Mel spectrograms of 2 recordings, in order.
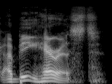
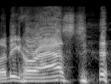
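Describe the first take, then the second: First: It is said quietly and politely. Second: It is said loudly with raised volume. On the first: "you said very polite" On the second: "your volume went up"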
